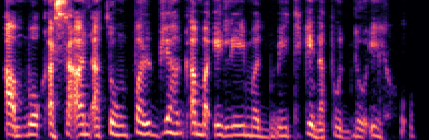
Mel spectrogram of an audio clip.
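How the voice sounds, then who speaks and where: A woman playing a patient, protective middle-aged mother in a radio-style family drama, emotive and gently explaining. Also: medium pitch, normal speed, breathy edge, no room sound, clean studio sound. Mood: hesitant, concerned.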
